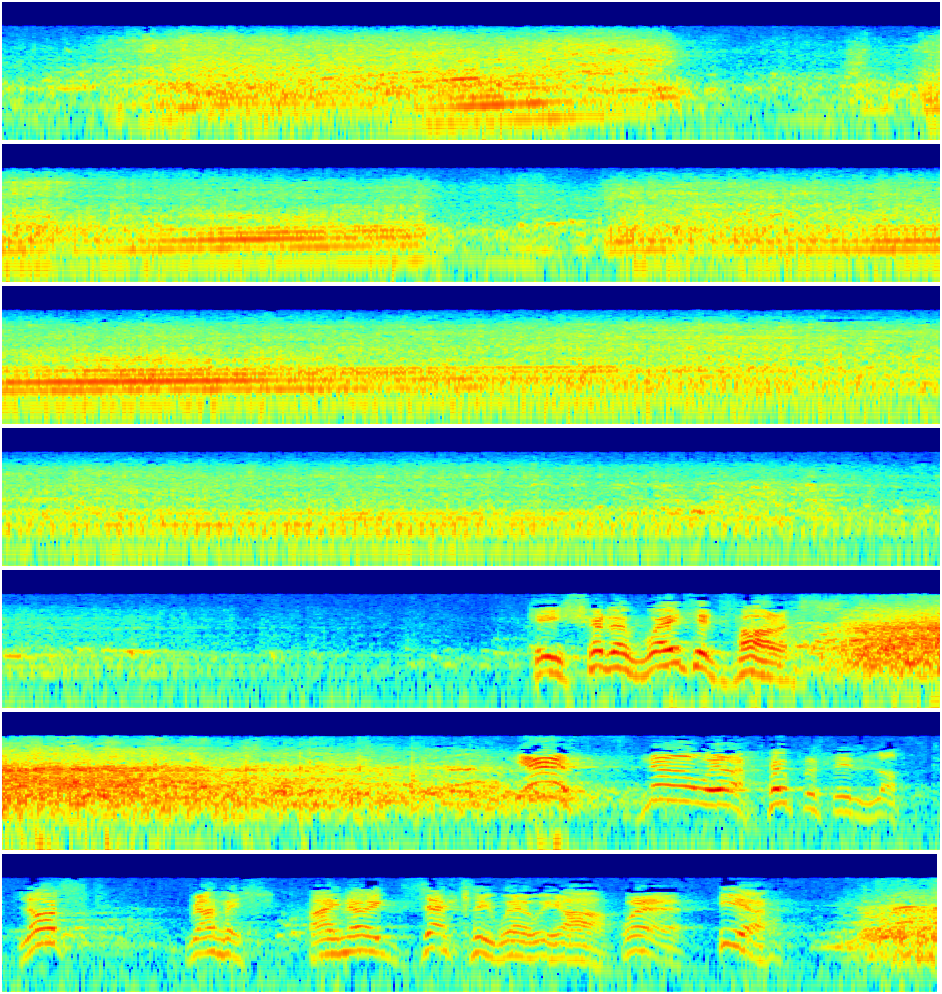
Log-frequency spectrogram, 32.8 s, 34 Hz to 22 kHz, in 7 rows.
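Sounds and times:
car engine running as the car drives on: 0:00.0 - 0:20.1
laughter: 0:07.2 - 0:08.0, 0:16.5 - 0:21.4, 0:22.6 - 0:26.6, 0:32.2 - 0:32.8
speech: 0:21.4 - 0:23.1, 0:27.4 - 0:32.6.

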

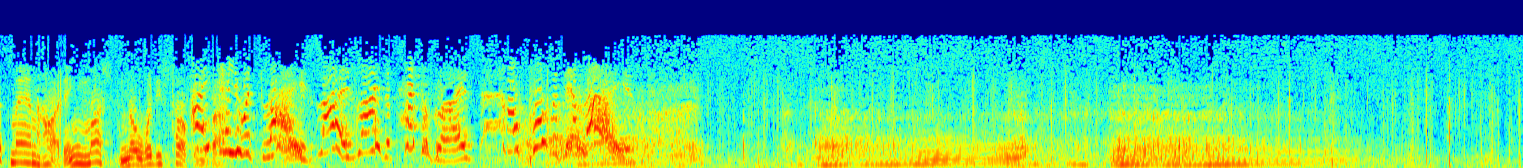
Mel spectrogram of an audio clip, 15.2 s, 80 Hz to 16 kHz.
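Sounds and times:
speech: 0:00.0 - 0:06.6
steady road and wind noise: 0:07.6 - 0:15.2
car engine revving and pulling away through gear changes: 0:07.8 - 0:14.4.

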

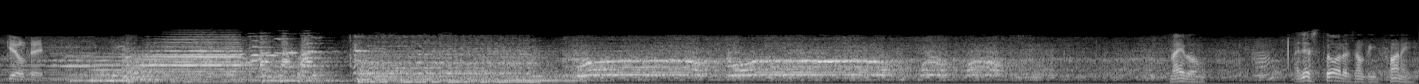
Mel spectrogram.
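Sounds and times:
loud train rumbling: 0:00.0 - 0:14.1
speech: 0:00.1 - 0:01.0, 0:13.2 - 0:14.1
train horn-like whistle sounding chord-like blasts: 0:00.5 - 0:10.6.

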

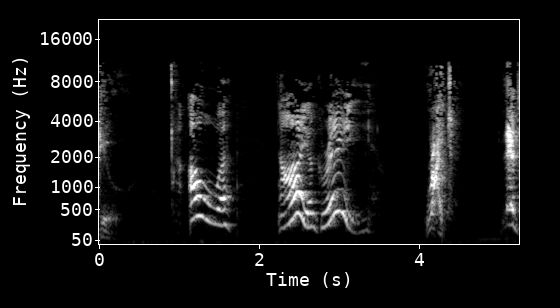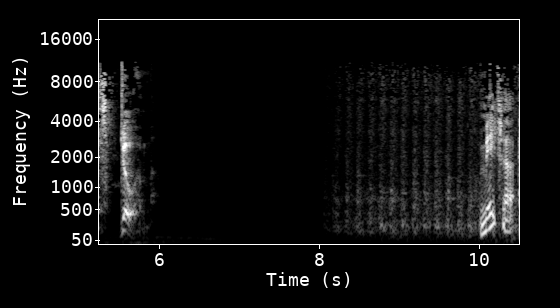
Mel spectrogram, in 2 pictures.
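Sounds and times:
speech: 0:01.1 - 0:03.4, 0:04.1 - 0:05.8, 0:10.0 - 0:10.4
train running on rails with wheels clattering over rail joints: 0:08.1 - 0:10.4.

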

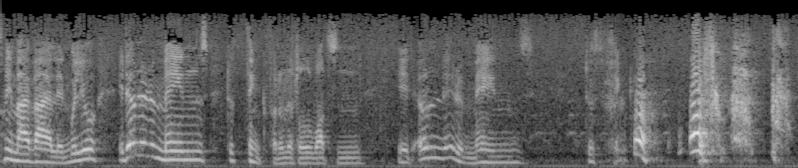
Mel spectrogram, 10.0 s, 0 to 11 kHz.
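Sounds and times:
speech: 0:00.0 - 0:06.7, 0:07.3 - 0:09.8
person sneezing after taking snuff: 0:08.0 - 0:09.9.

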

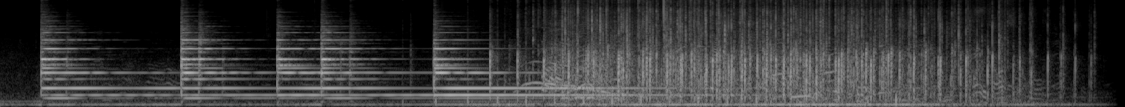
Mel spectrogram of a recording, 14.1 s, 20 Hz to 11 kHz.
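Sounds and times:
large resonant courthouse bell struck on the courthouse lawn: 0:00.5 - 0:09.0
crowd applauding and cheering: 0:06.1 - 0:13.8.

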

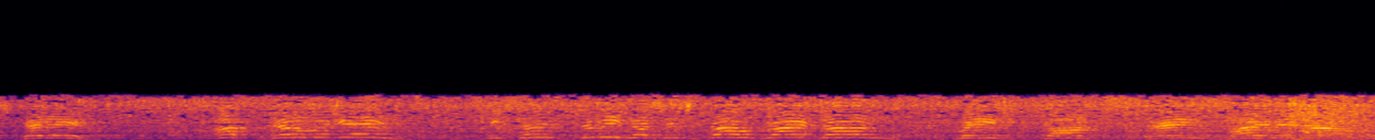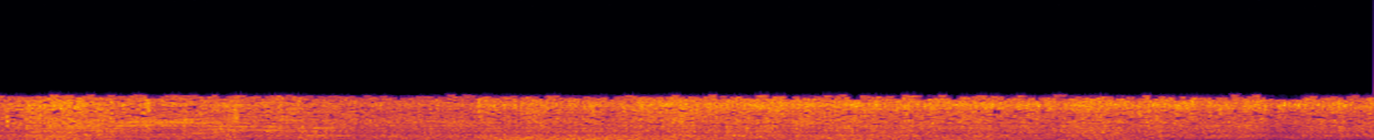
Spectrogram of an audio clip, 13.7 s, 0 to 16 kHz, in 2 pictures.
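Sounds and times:
water gushing through a breach in a ship's starboard bow: 0:00.0 - 0:13.7
speech: 0:00.1 - 0:07.7.

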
